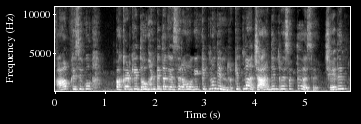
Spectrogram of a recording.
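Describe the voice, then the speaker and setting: A woman's voice: very high-pitched, normal speed, bright, forceful tone, a little hiss or hum. A young woman vlogger giving blunt, lecturing motivational advice, talking straight to her viewers. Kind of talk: motivational casual talk to camera.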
